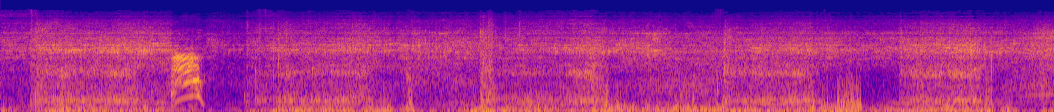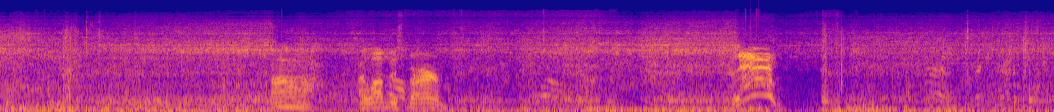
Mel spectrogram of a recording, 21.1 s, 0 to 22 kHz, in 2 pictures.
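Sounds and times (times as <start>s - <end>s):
tyres rolling on packed dirt: 0.0s - 21.0s
wind buffeting microphone: 0.0s - 21.0s.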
